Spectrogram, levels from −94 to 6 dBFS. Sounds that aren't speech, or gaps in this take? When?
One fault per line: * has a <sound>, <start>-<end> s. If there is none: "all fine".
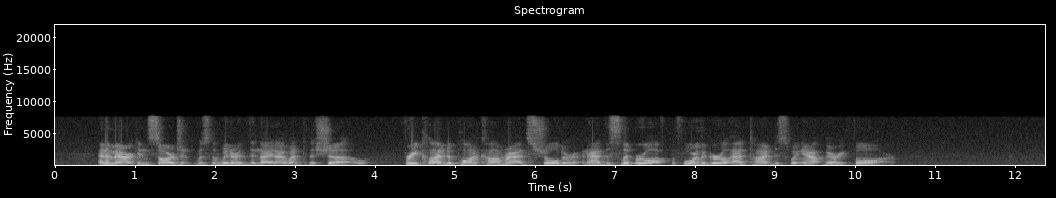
all fine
